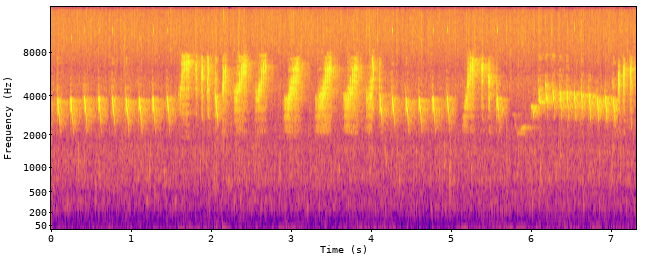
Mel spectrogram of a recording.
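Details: High rapid chips from a white-eye, roughly three per second, interrupted by loud rising buzzy notes and a short falling whistle before a fast trill. Recorded for tutoring songbirds.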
